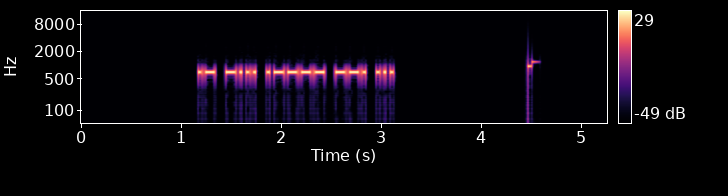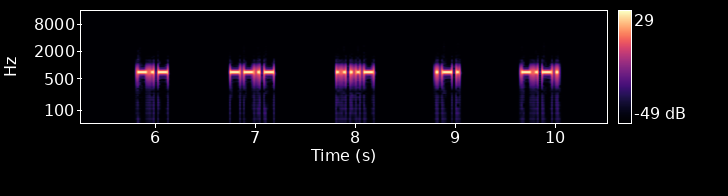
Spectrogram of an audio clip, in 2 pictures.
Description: Morse code, heard as a keyed tone, about 34 wpm, spaced as for 18 wpm, 700 Hz. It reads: AB1GS KQ4RC
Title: USA Call Signs - 5 Characters - 6x Character Spacing - 35wpm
